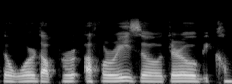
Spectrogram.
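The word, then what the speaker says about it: ἀφορίζω: aphorizo, 아포리조. aphorizo, F 발음, R 발음, Z 발음이 나죠.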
